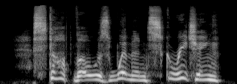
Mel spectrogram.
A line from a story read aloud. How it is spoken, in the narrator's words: Steve shouted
